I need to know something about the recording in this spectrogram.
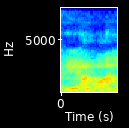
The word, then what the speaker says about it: خیابان: پہ جب ہم لفظ خیابان کی بات کرتے ہیں، فارسی میں زیر کے ساتھ اس کا تلفظ کرتے ہیں، اردو میں دونوں طرح رائج ہے کہ خیابان اور خیابان دونوں طرح سے اس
